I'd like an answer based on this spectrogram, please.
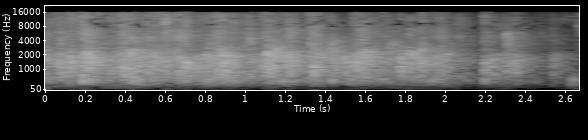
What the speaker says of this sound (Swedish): Jag ska aldrig vara snål med applåder.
